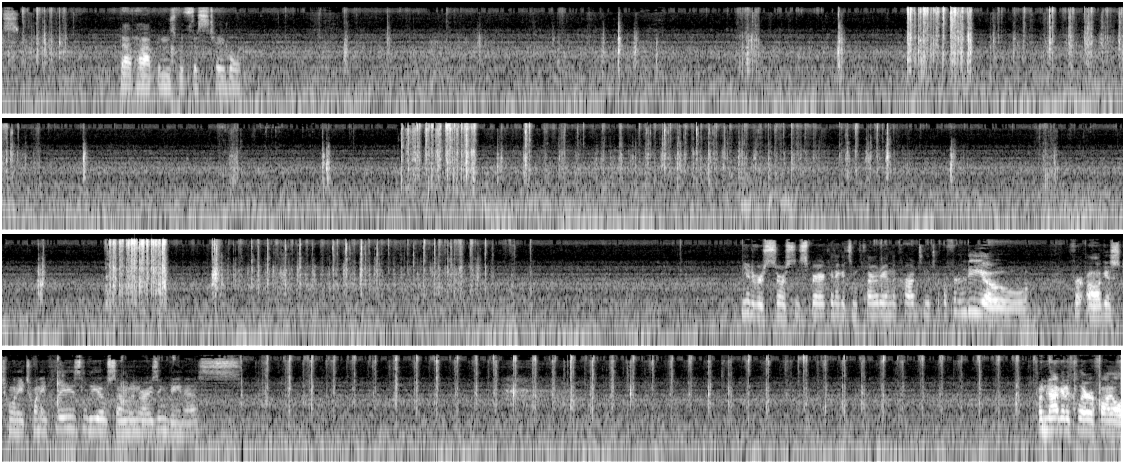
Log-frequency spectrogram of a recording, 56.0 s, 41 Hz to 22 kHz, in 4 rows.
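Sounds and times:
steady low hum: 0:00.0 - 0:56.0
cards being shuffled: 0:00.2 - 0:00.9, 0:09.2 - 0:09.5, 0:11.3 - 0:15.2, 0:16.7 - 0:17.1, 0:19.0 - 0:26.0, 0:27.0 - 0:27.3, 0:28.4 - 0:28.6, 0:29.3 - 0:34.7, 0:45.0 - 0:55.8.

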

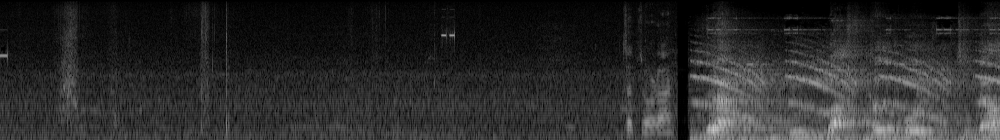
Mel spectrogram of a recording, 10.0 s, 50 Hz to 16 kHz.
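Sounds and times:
outdoor background hiss: 0:00.0 - 0:06.9
digital watch beep: 0:04.4 - 0:04.6.

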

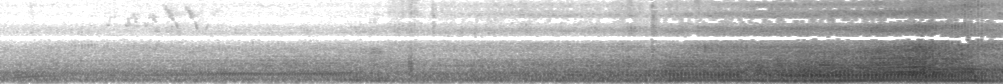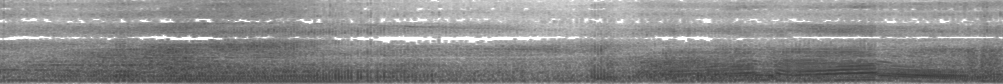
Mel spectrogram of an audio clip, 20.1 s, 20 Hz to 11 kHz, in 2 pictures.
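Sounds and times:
dirt bike engine revving: 0:06.6 - 0:20.0.

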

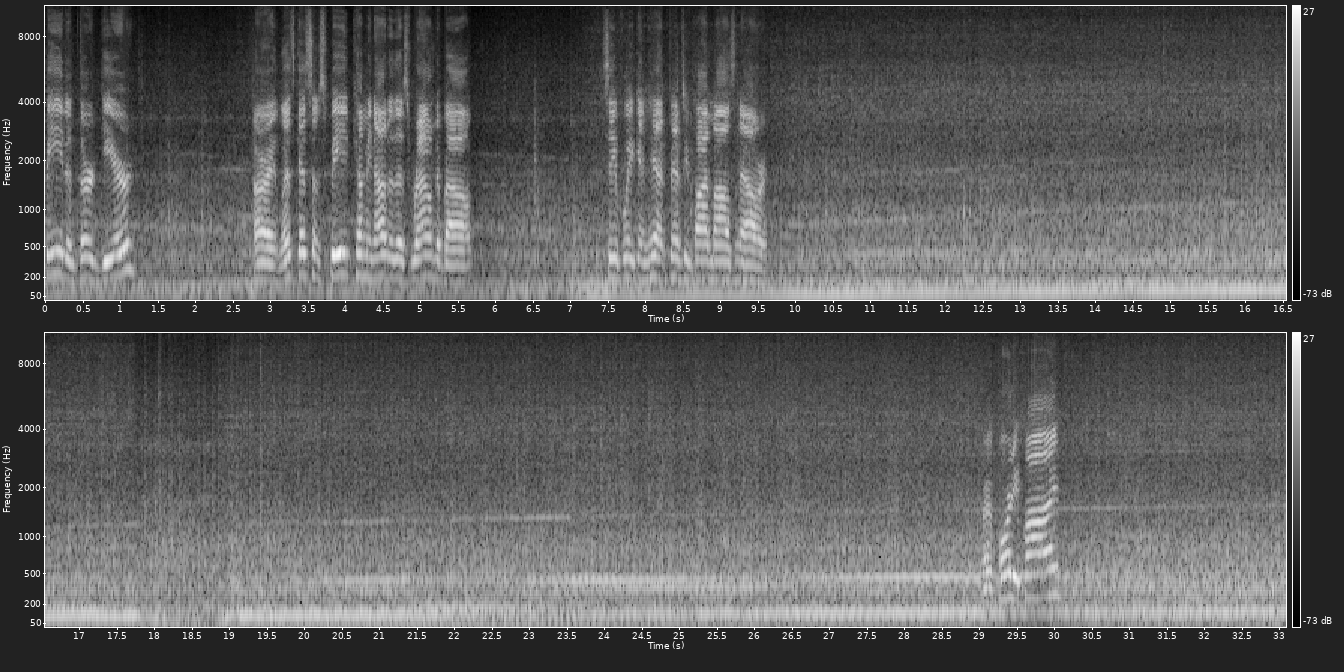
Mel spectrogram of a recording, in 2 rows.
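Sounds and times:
truck engine accelerating: 0:00.0 - 0:33.0.

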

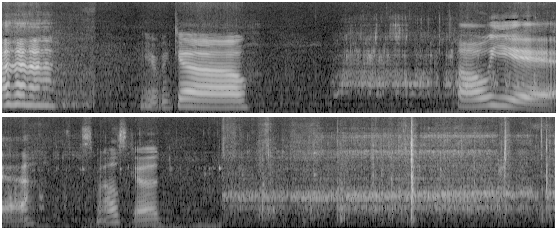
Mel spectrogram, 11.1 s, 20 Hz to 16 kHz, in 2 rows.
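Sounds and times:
coffee streaming into mug: 0:03.3 - 0:04.6
coffee maker low hum: 0:03.3 - 0:11.0
brewing hiss: 0:07.8 - 0:10.9.

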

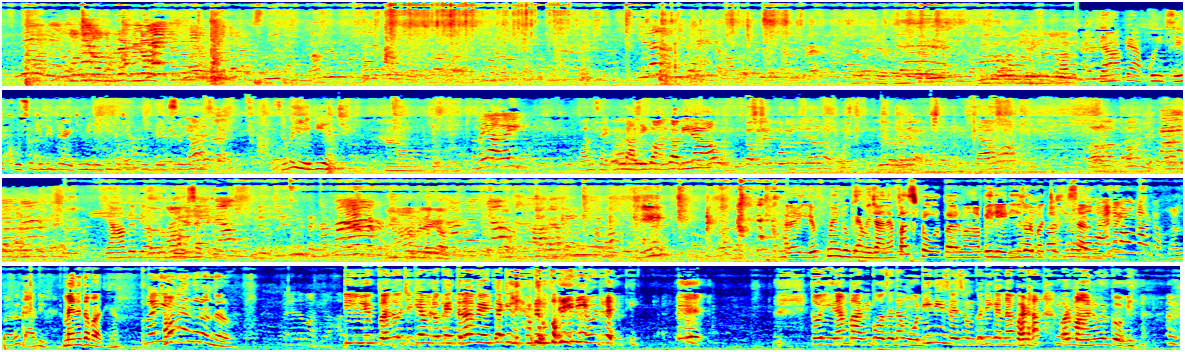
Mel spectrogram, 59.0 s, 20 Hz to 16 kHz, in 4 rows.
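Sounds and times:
children's voices: 0:00.0 - 0:05.8, 0:06.6 - 0:09.3, 0:29.1 - 0:30.6, 0:31.7 - 0:39.4, 0:42.2 - 0:44.3
shoppers chattering: 0:00.0 - 0:59.0.

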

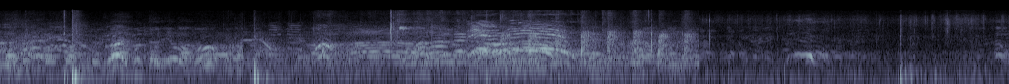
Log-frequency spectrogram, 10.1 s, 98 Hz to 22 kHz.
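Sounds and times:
footballers shouting: 0:02.4 - 0:07.0
football being kicked: 0:09.0 - 0:09.4.

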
